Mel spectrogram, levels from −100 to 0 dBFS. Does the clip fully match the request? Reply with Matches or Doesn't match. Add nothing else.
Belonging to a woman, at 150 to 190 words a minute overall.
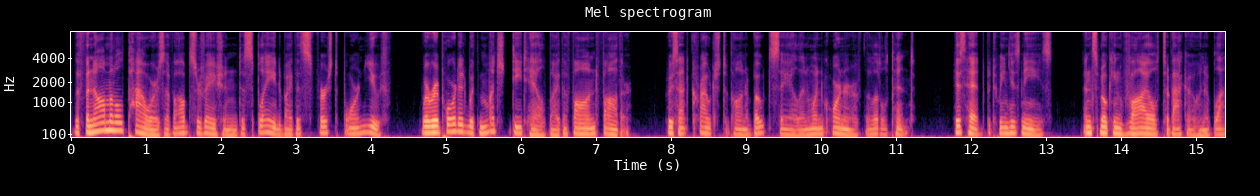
Doesn't match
